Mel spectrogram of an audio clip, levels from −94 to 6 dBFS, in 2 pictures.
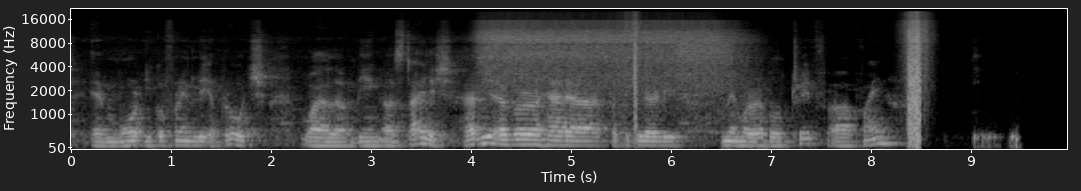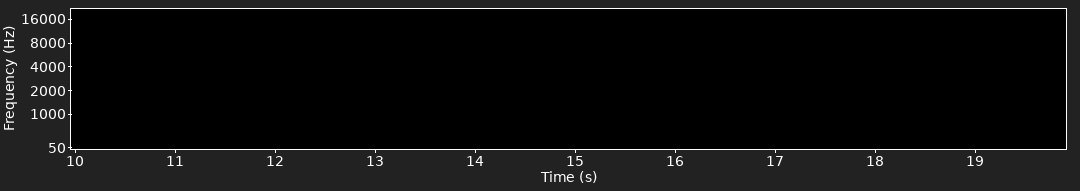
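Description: At 5.44 to 5.74 s and again at 8.22 to 8.67 s, a wireless microphone noise hit: the FM signal fades and receiver hiss rises, showing as broadband static smearing across the spectrogram.

Around 6.79 to 6.85 s, a short concealed packet loss: about 20 ms never arrived and was filled by extending the preceding sound. It is heard as a brief smear.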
